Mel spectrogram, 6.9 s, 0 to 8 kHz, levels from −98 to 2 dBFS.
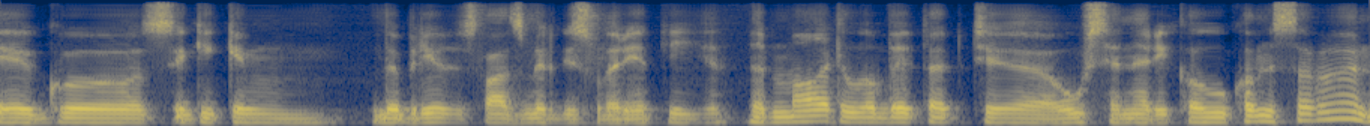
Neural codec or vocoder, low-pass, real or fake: codec, 16 kHz, about 1 kbps, DyCAST, with the encoder's durations; 7.2 kHz; fake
